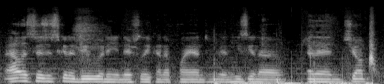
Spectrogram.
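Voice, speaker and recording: Casual male player over clear music. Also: medium pitch, little pitch movement, fast. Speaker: player in a tabletop game. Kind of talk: casual game table talk. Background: background music.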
